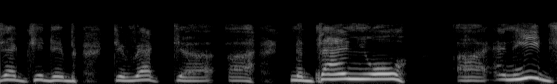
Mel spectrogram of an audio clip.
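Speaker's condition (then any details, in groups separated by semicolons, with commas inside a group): Cerebral palsy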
